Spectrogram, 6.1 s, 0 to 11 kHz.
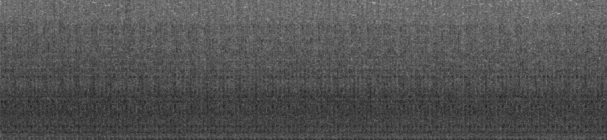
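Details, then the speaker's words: David Brown 996 diesel tractor, sitting about 10 years, first run after storage: even, low idle chug of roughly three pulses a second, holding speed with no misses or knock; normal diesel idle. "there she is it's a runner"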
